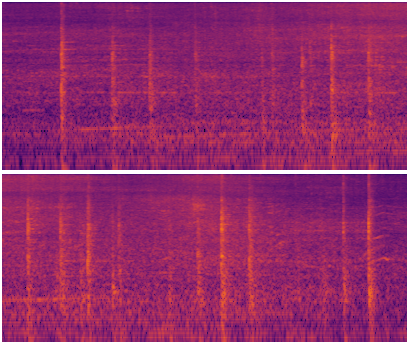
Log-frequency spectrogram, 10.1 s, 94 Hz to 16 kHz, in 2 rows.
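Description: Former Kintetsu 16000-series electric train rolling slowly past, its wheels clicking and knocking irregularly over the rail joints, about one or two clicks a second over a low running rumble.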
